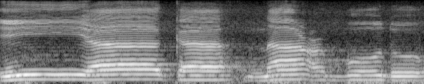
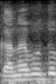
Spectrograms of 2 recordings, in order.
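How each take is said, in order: First: The words are kept apart with a clear break. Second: The words are run together without the break. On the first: The speaker calls it right. "ইয়াক এক শব্দ না'বুদু ভিন্ন শব্দ দুইটা পৃথক শব্দ" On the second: The speaker calls it wrong. "কানাবুদু বললে হবে হবে না"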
